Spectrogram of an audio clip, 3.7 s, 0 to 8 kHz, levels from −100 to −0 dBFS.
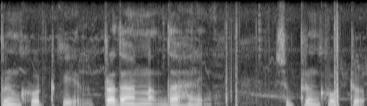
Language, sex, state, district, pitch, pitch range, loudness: Telugu, male, Andhra Pradesh, Manyam, 125 Hz, 125-135 Hz, -23 LUFS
